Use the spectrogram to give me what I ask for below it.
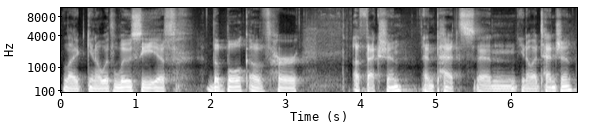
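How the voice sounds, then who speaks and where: Deep-voiced man chatting casually. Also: measured pace. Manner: relaxed, rambling with many fillers. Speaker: podcast co-host, dog rescue trainer. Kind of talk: casual conversational advice.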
